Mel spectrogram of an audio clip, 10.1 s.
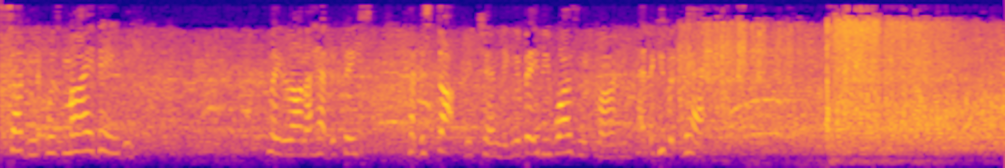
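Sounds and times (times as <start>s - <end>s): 
speech: 0.1s - 1.5s, 2.7s - 7.7s
fireworks bursting: 6.7s - 10.0s
sharp louder firework bang: 6.9s - 10.0s.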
